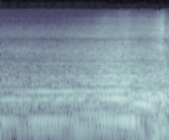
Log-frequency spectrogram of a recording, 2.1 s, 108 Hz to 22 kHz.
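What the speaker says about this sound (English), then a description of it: "As the 97 car of Alan Spies goes through, he's still got Brady Chaudhry right behind him" Race cars on the Border 100 track drive past, a rising engine roar that swells and climbs in pitch as a car closes in and nears the end, loud and unaccompanied by any voices.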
